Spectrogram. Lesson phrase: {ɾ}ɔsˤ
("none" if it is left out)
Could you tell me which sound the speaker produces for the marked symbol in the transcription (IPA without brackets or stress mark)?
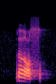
ɾ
